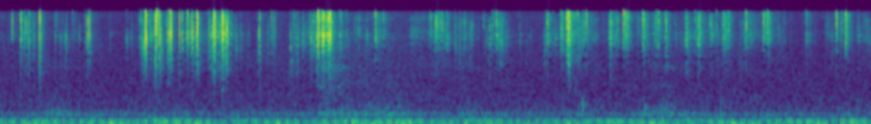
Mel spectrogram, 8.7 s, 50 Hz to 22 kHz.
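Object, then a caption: Plastic bead garland. Several strands of shiny gold plastic bead garland hang from one hand and are shaken while the other hand's fingertips brush through them. The result is a dense, bright clicking rattle of many small plastic beads, with louder bursts around 1.5–2.3 seconds and near 3.2 seconds, over a steady low hum.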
